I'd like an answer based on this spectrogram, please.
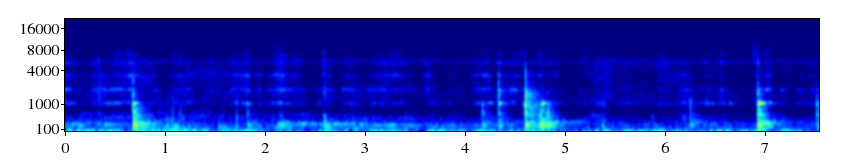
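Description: Wooden rolling pin rolling thin pastry dough out on a tiled countertop: a soft rubbing, broken by three sharp knocks of the pin, about a second in, past four seconds and near the end.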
